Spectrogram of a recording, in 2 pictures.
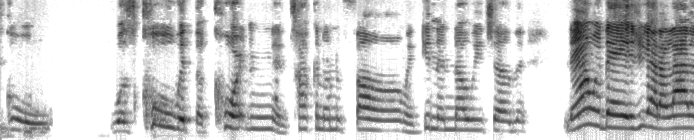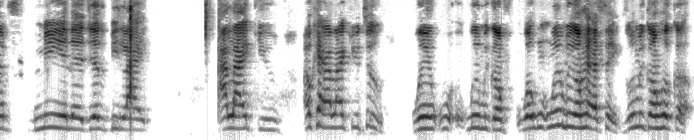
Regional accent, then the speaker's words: Georgia, United States; moved away as an adult; now in California, United States; I'm from Georgia, born and raised. I'm talking about country bumpkin

